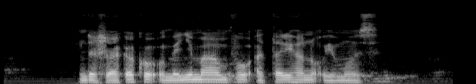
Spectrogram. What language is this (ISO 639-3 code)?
kin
